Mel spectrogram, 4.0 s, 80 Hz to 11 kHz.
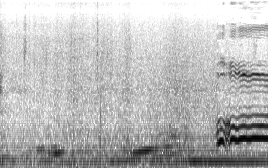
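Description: Toyota 86's flat-four engine pulling under throttle on a wet track, rising briefly in pitch about two seconds in and then holding a steady note. The car is on eco tyres that keep losing grip in the rain.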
